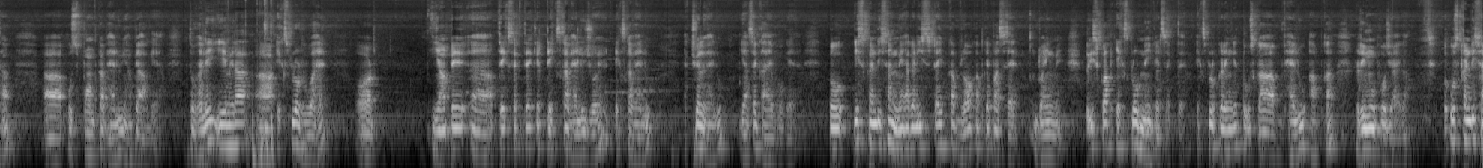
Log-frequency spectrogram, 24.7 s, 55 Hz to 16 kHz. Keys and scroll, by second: 3.9-4.8 typing, 11.6 Escape.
